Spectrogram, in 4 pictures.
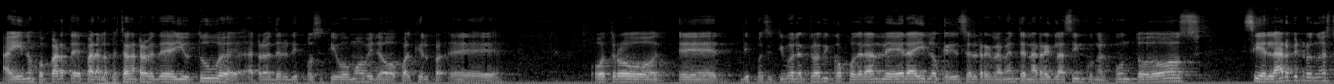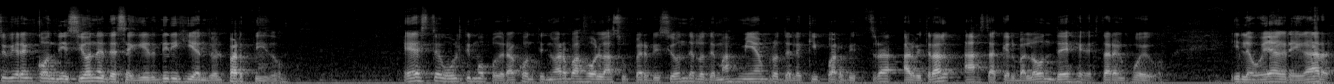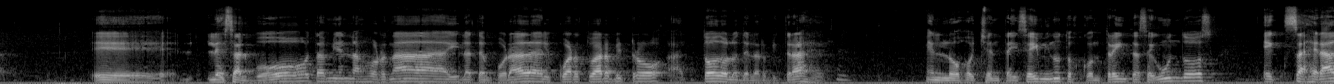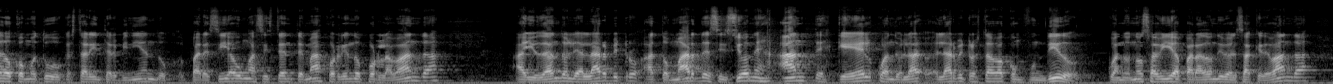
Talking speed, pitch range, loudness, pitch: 160 wpm, 105-135 Hz, -27 LUFS, 125 Hz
